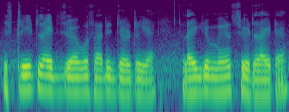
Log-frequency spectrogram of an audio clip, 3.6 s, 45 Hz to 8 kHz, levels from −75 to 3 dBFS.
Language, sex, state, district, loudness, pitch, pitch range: Hindi, male, Chhattisgarh, Raipur, -15 LUFS, 115 Hz, 110-125 Hz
